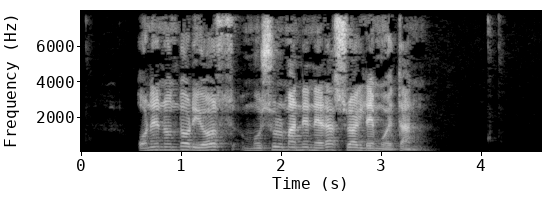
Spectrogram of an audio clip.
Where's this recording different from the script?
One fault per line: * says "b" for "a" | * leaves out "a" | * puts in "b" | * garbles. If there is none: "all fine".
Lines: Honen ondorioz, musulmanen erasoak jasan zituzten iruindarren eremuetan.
* leaves out "jasan zituzten iruindarren"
